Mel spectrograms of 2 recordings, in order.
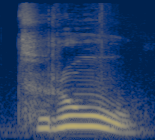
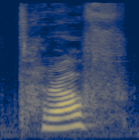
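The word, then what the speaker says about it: through: यूजी H okay और इस word को हम बोलते हैं थ्रू जी हां इसमें हम थफ या थग नहीं कहेंगे हम इसको कहेंगे थ्रू तो जैसे कि मैंने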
